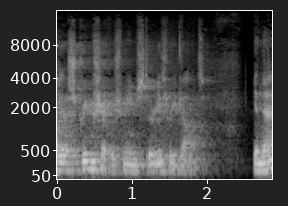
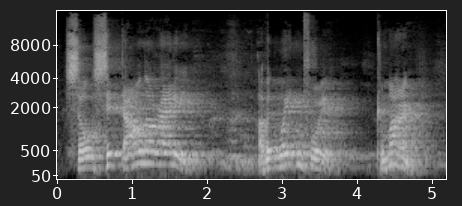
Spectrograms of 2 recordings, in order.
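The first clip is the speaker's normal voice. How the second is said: Brooklyn accent, pitched a touch higher; 8 semitones higher than usual. Addressing the room, voicing God with a Brooklyn accent. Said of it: "God speaks with a Brooklyn accent".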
